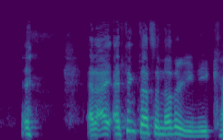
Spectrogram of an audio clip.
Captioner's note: laughs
